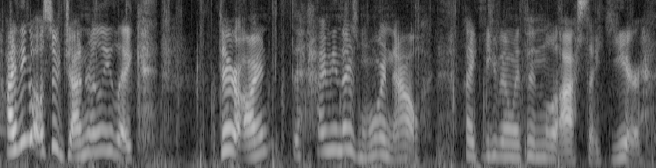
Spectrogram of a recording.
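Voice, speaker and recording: A woman's voice: high voice, expressive, moderate pace, slight background noise. A woman talking casually while running outdoors, in an informal, hesitant way full of fillers. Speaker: athlete and vlog host. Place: outdoors, on a run.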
